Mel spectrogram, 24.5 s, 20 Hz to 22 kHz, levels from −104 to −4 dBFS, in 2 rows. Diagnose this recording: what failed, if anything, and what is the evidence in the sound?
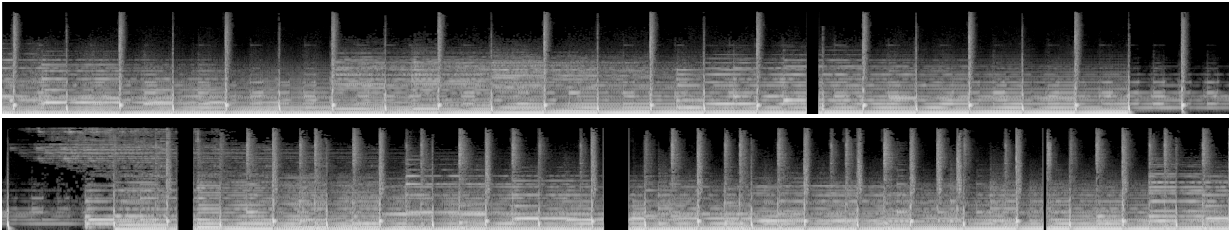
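A digital broadcast dropout failed at the reception stage. The sound mutes four times: 8.04 to 8.22 s, 14.02 to 14.24 s, 18.28 to 18.58 s, and briefly at 22.68 to 22.77 s. Each hole lasts roughly 40 to 260 ms. The steps fit losing whole decoded frames of about 43 ms each. The receiver lost frames or rejected them as corrupt. It muted until valid frames arrived. The missing audio is gone for good.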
